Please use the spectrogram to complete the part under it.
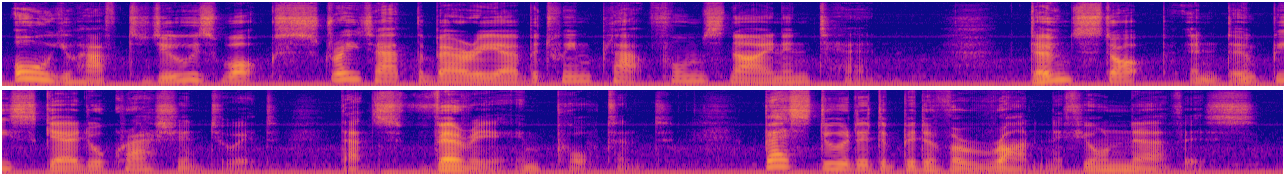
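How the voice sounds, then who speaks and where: A man voicing a plump, kindly middle-aged mother in an audiobook, brisk, motherly and reassuring. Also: mid-range voice, sing-song, slight background noise, pitched above the performer's own voice. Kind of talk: audiobook character voice.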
